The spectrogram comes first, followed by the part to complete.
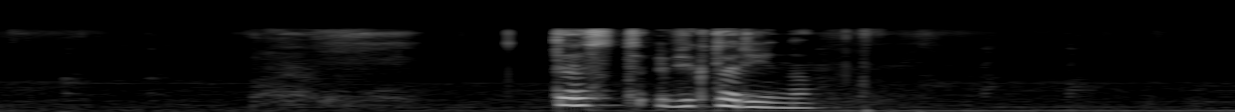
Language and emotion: Russian, neutral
